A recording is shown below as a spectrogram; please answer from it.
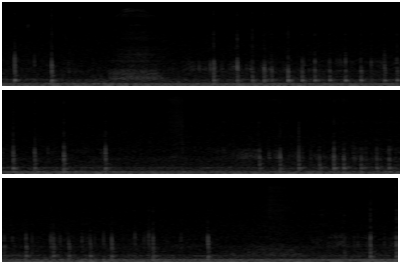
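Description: Fingertips and short nails strum and flick the brown plastic pins on the black cushion of a paddle hairbrush lying bristles-up on a white cloth. Soft, quick clicks and light patters sound over a steady low hum throughout.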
